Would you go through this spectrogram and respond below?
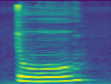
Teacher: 独 uses the second tone. Your voice rises like you're asking a question.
